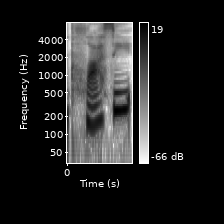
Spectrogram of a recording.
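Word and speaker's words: Plassey: The name Placi is actually just how the British pronounced Palashi.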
